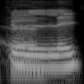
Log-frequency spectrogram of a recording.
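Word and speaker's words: Lyke: I don't know how to pronounce his name, but it's L Y K E Le or Lea Lea.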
